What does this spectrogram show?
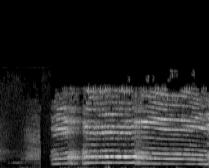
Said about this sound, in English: there's a rooster and there's geese and it's all very festive here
